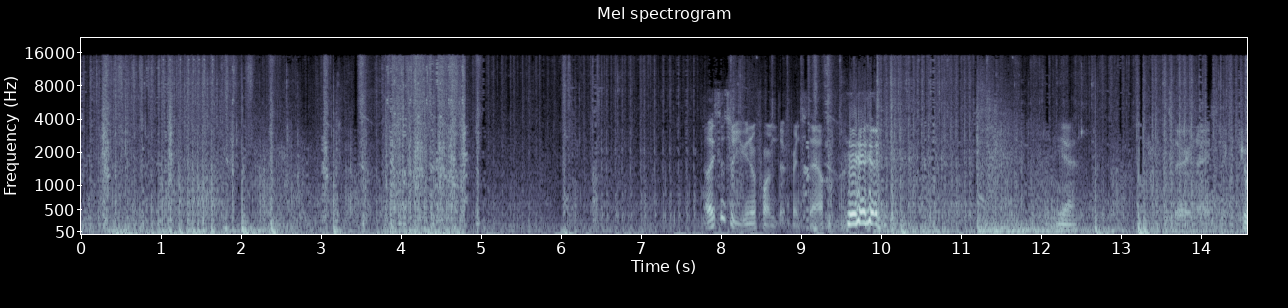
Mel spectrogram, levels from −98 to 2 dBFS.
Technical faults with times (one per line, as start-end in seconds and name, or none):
2.44 block of digital silence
